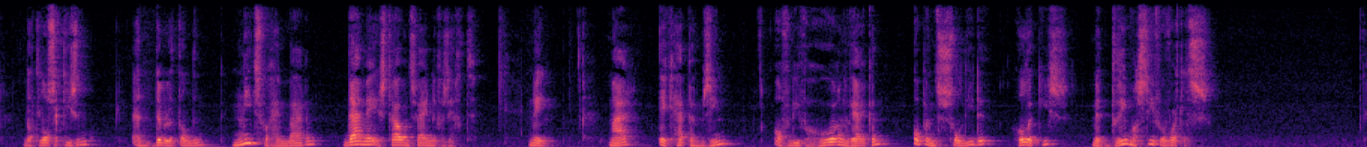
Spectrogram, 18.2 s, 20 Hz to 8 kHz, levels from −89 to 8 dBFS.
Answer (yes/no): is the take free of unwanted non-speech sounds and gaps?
yes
